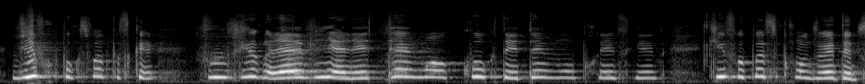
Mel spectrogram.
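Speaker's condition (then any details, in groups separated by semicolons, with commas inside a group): Cerebral palsy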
